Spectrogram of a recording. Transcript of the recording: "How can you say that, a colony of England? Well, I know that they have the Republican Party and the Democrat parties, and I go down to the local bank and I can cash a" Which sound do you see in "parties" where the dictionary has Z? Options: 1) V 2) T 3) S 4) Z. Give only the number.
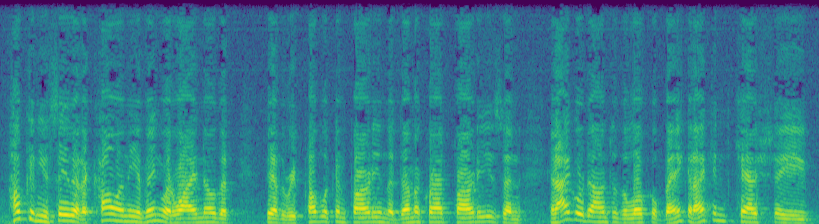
4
